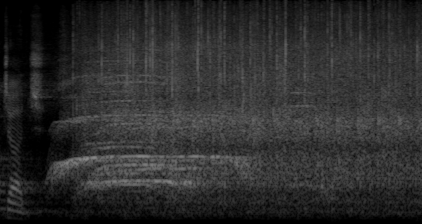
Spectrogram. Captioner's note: audience applauding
